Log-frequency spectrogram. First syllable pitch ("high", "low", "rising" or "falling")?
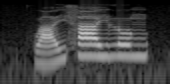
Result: rising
